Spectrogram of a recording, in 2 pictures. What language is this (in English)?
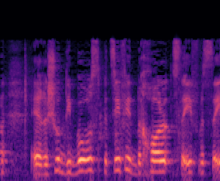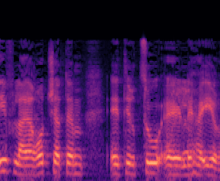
Hebrew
